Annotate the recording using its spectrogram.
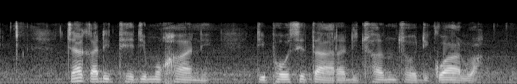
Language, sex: Tswana, male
